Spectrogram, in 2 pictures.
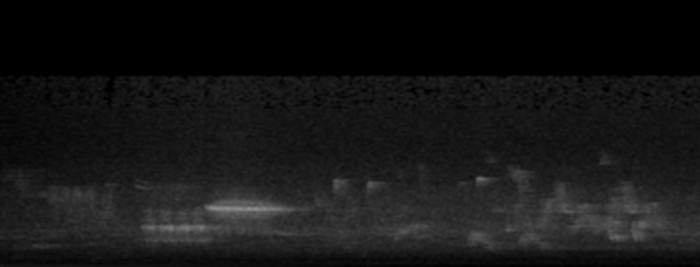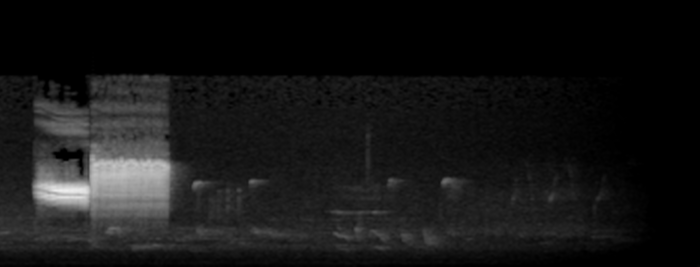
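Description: Outdoor ambience of birds chirping and calling, with one loud high-pitched call lasting just over a second about halfway through. The ambience fades out shortly before the end.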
